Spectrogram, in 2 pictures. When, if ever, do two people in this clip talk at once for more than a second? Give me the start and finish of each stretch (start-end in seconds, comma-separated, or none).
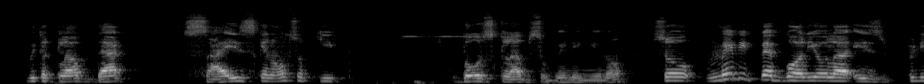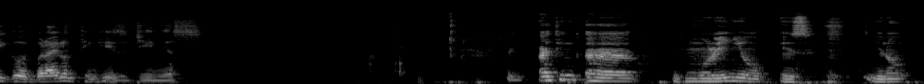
none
